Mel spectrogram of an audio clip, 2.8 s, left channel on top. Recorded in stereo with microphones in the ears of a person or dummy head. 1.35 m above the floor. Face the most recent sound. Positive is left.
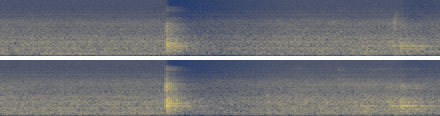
turn(degrees=-35)  # may be behind; listen again after turning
